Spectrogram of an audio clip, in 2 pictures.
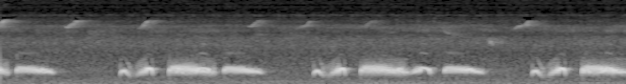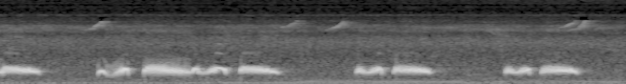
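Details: A spotted dove decoy, used to lure wild doves in a mixed durian and banana garden one afternoon, gives soft, mellow coos in runs of two to four notes every few seconds, with faint high chirps from another bird.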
